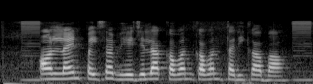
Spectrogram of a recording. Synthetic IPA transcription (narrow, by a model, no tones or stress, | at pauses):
ɔːnlaːɪnpɐjsabʱeːd͡ʒlakɐʋənkɐʋənt̪ɐɾiːkabaː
